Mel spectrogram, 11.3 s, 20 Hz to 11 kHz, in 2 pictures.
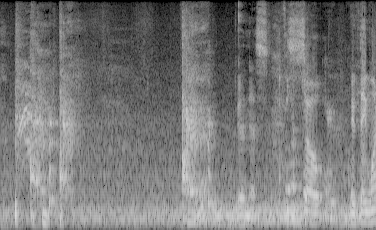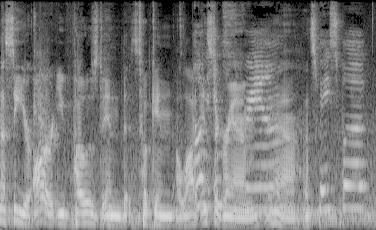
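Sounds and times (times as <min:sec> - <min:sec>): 
person coughing: 0:00.2 - 0:01.3, 0:02.7 - 0:03.3
speech: 0:00.6 - 0:00.8, 0:03.0 - 0:11.2
person breathing: 0:04.0 - 0:04.4.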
